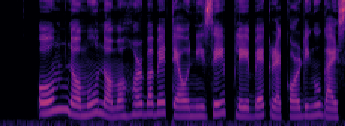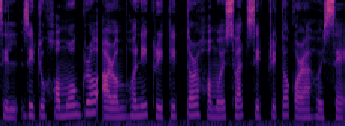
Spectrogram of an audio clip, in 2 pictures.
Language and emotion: Assamese, neutral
